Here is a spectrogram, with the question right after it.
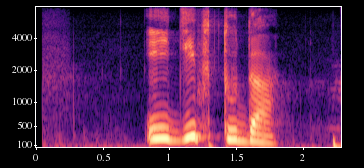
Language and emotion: Russian, angry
